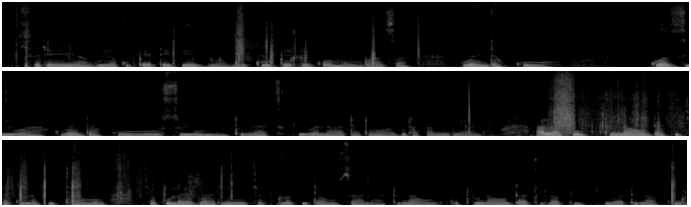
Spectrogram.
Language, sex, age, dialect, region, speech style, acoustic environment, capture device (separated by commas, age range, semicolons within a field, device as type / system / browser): Swahili, female, 35-44, Kenya - Mombasa, Kenya, nervous, people talking, mobile / Linux / Chrome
